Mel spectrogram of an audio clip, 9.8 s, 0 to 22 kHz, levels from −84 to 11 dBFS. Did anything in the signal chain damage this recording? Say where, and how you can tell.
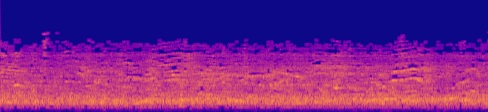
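Yes, at the codec: heavy AAC compression, likely at a very low bitrate around 12 kbps, removes everything above 7.5 kHz throughout, leaving dull, smeared sound.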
